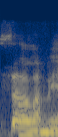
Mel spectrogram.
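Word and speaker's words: Salomé: That's right, Salome. I got the name wrong.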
